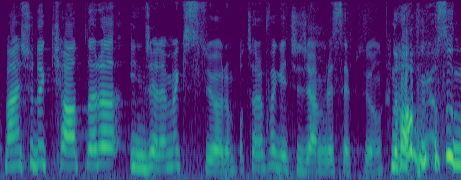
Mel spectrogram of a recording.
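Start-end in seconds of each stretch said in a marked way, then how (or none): 3.9-4.6 laughing. Real, not acted. Teasing friend, laughing.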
